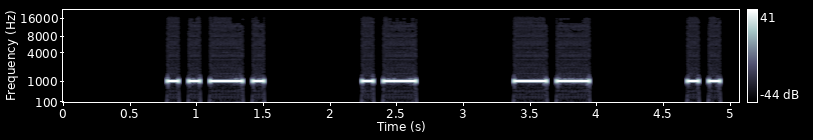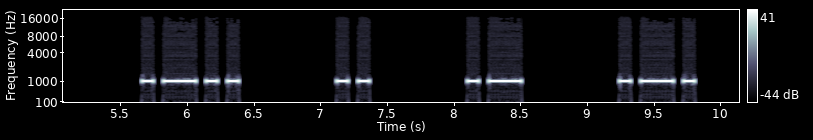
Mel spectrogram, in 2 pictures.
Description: Morse code, heard as a keyed tone, about 15 wpm, spaced as for 8 wpm, 1000 Hz. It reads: FAMILIAR
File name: qotdfiles / 8wpm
